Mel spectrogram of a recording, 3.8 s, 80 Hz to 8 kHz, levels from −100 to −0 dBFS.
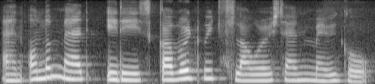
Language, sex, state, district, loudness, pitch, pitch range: English, female, Nagaland, Dimapur, -16 LUFS, 230 Hz, 215-260 Hz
